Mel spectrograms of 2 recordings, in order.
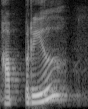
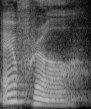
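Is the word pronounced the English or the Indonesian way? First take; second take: Indonesian; English. First: The word is pronounced the Indonesian way. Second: The word is pronounced the English way. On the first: "Dalam bahasa Indonesia kita ucapkan April" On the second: "di sini kita ucapkan April"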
